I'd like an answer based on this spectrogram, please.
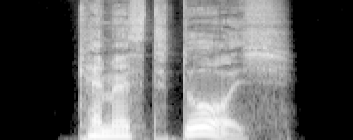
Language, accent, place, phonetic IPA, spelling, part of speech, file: German, Germany, Berlin, [ˌkɛməst ˈdʊʁç], kämmest durch, verb, De-kämmest durch.ogg
- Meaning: second-person singular subjunctive I of durchkämmen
